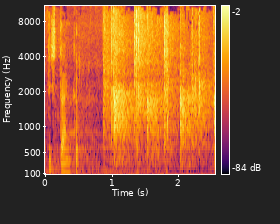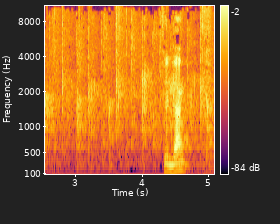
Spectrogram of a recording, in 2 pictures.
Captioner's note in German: Beifall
